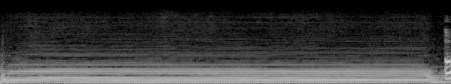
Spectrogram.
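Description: A loud, deep foghorn blares in one long, steady honk lasting several seconds, rich and droning, then cuts off abruptly at the end with no voices.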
